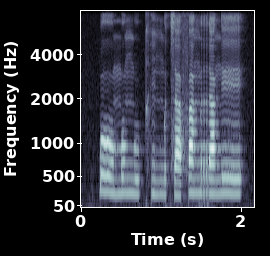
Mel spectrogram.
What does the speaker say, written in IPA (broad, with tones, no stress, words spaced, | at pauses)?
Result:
k͡poː˦˨mo˦ ŋuː˨kʰĩ˨ŋʊ˨ t͡sa˨fa˦ŋ ra˦ŋeː˦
